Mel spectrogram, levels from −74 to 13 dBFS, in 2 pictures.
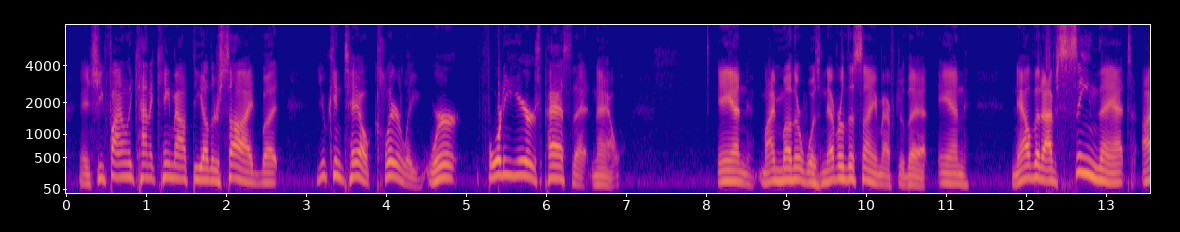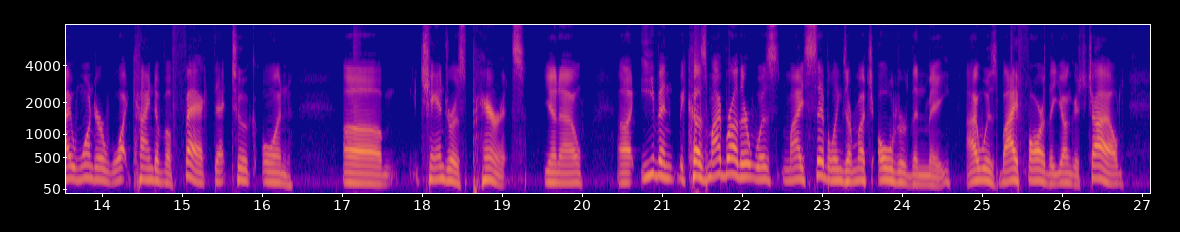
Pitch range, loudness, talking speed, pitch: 125-180 Hz, -21 LUFS, 155 wpm, 155 Hz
